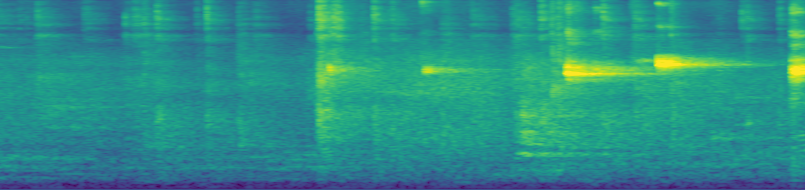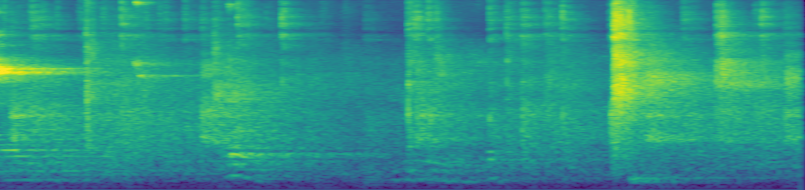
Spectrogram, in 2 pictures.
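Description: Table tennis ball hitting the rackets and the table during a rally: a string of sharp pings, each with a short high ring, about half a second to a second apart, mostly in the middle of the stretch.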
